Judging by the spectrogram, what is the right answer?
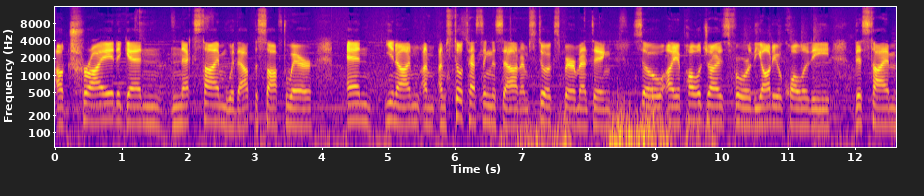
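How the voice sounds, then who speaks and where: Amid noticeable background noise, a man with a fairly high pitch speaks in a monotone, flat intonation at very even loudness. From Philippines. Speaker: podcast host. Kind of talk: casual chat.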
